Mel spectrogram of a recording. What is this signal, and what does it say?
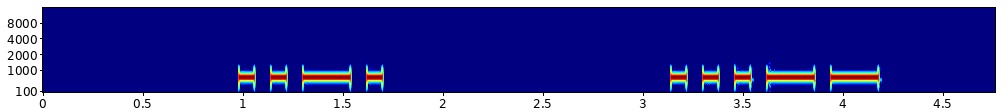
Morse code, heard as a keyed tone, about 15 wpm, spaced as for 5 wpm, 700 Hz. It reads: F3
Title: USA Call Signs - 6x Character Spacing - 15wpm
